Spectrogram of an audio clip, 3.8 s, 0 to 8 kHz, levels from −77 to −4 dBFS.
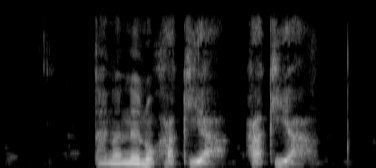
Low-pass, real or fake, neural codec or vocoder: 7.2 kHz; real; none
